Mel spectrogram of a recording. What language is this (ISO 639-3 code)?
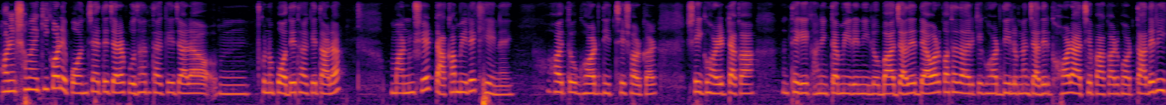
ben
